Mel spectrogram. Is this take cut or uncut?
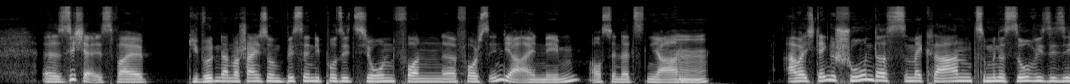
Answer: cut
